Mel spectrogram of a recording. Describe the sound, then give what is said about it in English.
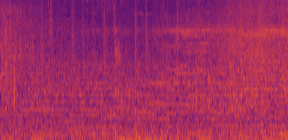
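Two Hummers drive slowly down a misty forest road, their engines a continuous low, rumbling drone that stays steady and unbroken throughout. “two Hummers drive slowly down a misty forest road.”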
